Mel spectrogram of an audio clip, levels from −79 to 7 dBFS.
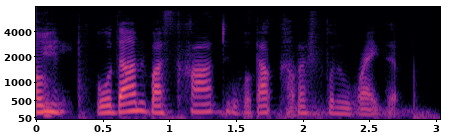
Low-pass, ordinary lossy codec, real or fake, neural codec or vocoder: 7.2 kHz; none; fake; codec, 16 kHz, 0.5 kbps, FreqCodec, larger model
